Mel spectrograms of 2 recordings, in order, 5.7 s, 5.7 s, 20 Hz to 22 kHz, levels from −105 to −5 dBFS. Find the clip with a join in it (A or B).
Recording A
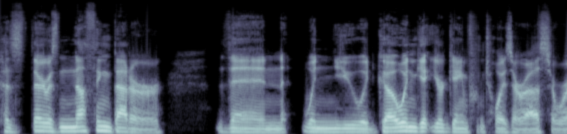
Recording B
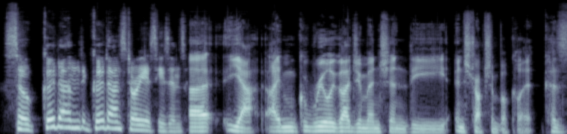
B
